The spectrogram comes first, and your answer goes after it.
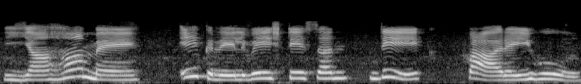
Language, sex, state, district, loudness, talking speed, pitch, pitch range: Hindi, female, Bihar, Kaimur, -12 LUFS, 95 wpm, 250 Hz, 215-280 Hz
